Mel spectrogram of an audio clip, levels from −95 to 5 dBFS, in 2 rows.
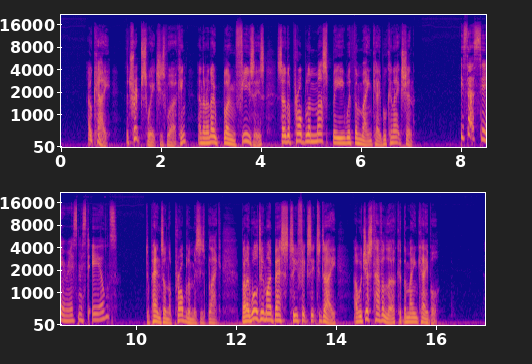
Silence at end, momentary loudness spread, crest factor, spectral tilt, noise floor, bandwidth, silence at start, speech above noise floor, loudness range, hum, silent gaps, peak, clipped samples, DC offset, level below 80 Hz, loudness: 1 s; 11 LU; 20 dB; -5 dB/octave; -66 dBFS; 17 kHz; 0.55 s; 40 dB; 5 LU; none; none; -6 dBFS; under 0.1%; under 0.1%; -52 dBFS; -26 LUFS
